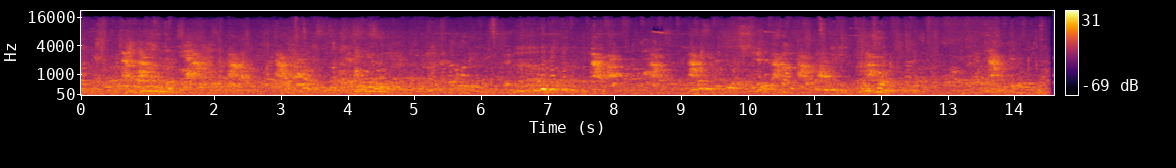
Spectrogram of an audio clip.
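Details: Poodle barking at a Saitama Nishi Honey Poodle Club branch show on 9 June 2008, indoors; short sharp barks repeat about once a second over steady crowd chatter and voices echoing in a large hall.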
